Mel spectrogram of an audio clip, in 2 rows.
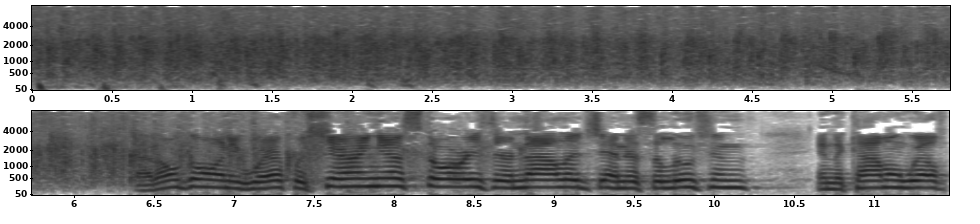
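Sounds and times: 
audience applause: 0:00.0 - 0:09.1
speech: 0:06.4 - 0:11.4.

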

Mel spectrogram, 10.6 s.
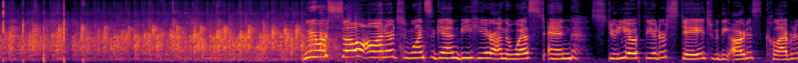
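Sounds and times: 
theater audience applauding after a storytelling performance: 0:00.0 - 0:04.6
speech: 0:04.0 - 0:10.6.

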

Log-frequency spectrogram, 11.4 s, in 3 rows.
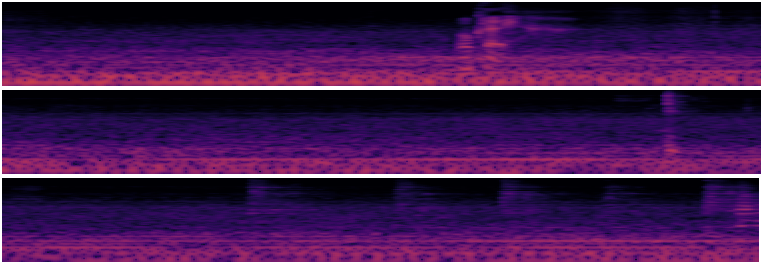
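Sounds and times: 
distant helicopters whirring: 0:00.0 - 0:11.3
speech: 0:02.3 - 0:02.8.

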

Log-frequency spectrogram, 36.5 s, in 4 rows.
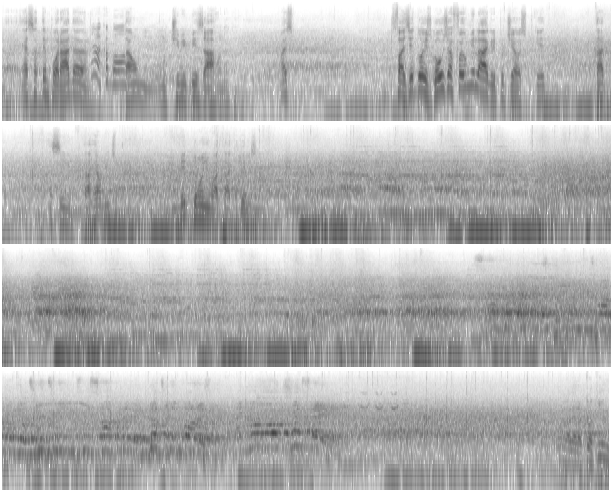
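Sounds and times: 
stadium noise: 0:00.0 - 0:36.4
speech: 0:00.3 - 0:03.6, 0:04.2 - 0:04.5, 0:05.9 - 0:09.2, 0:09.8 - 0:11.2, 0:11.8 - 0:13.1
large football crowd singing chants in a stadium: 0:17.4 - 0:20.2, 0:22.6 - 0:26.6.

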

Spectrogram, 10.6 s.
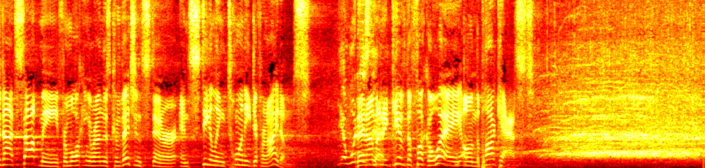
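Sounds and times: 
speech: 0:00.0 - 0:08.4
laughter: 0:05.4 - 0:06.0
audience cheering: 0:08.0 - 0:10.5.

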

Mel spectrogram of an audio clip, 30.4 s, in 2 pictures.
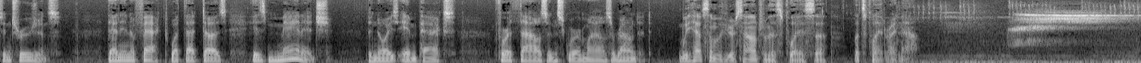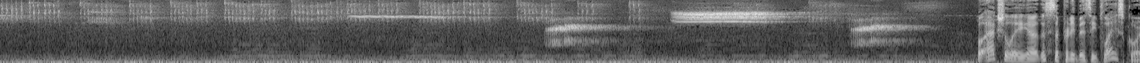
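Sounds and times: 
speech: 0:00.0 - 0:12.4, 0:28.3 - 0:30.4
Pacific chorus frogs croaking in a springtime chorus: 0:11.9 - 0:18.5, 0:22.2 - 0:27.7
varied thrush singing long buzzy whistled notes: 0:12.3 - 0:15.7, 0:23.6 - 0:26.4.

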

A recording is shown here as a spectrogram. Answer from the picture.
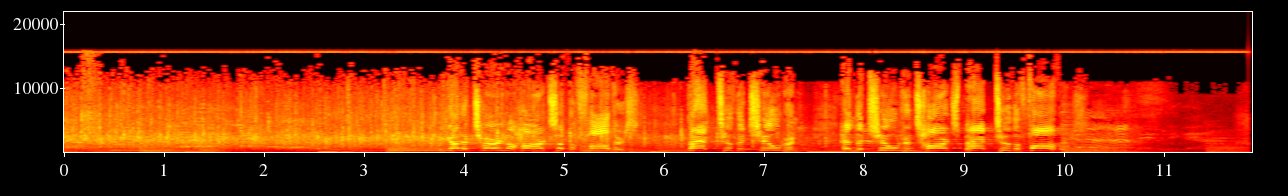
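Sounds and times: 
audience clapping hands: 0:00.0 - 0:08.9
speech: 0:04.1 - 0:10.4.

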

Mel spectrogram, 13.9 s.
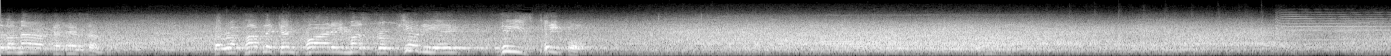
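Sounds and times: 
crowd booing: 0:00.0 - 0:13.9
speech: 0:02.1 - 0:06.0
crowd chanting: 0:06.2 - 0:13.9.

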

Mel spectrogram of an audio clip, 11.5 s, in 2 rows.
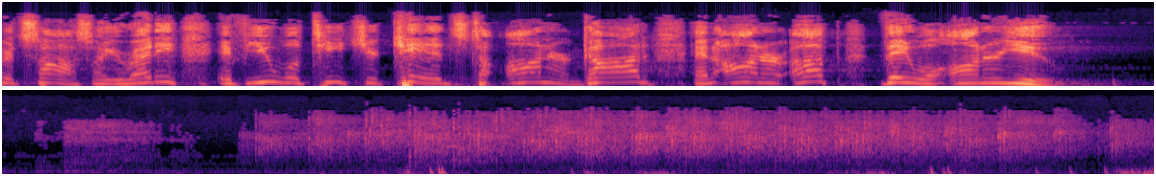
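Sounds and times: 
speech: 0:00.0 - 0:05.4
audience applause: 0:07.0 - 0:11.5.

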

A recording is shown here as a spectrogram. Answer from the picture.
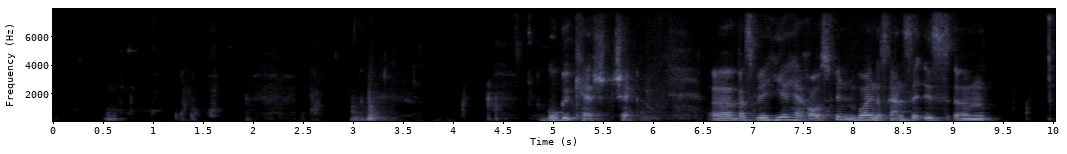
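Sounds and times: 
person sipping a drink: 0:00.6 - 0:04.9
speech: 0:05.0 - 0:09.5.

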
